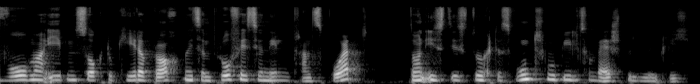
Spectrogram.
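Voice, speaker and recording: A woman of medium pitch speaks with a dark, mellow tone. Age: 30s. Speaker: hospice manager and nurse. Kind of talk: interview.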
